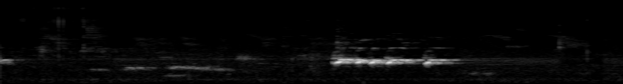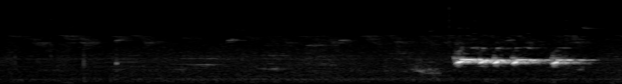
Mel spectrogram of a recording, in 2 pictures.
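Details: Indonesian local zebra dove singing: a few quiet introductory notes, then a loud, fast, rattling coo phrase, repeated after roughly five and a half seconds of near silence.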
